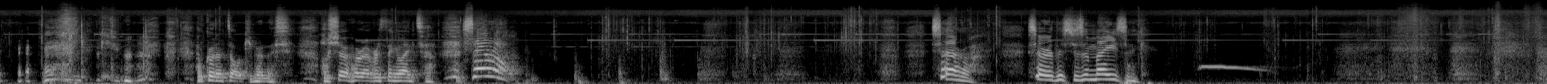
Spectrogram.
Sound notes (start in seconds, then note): 6.7 chimes ringing; 11.9 owl hooting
